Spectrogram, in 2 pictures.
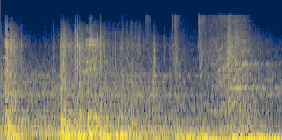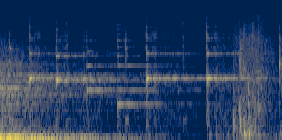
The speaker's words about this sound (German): Im nächsten Moment stürzte eine mächtige hölzerne Statue auf die Stelle nieder, wo der Professor gestanden hatte.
